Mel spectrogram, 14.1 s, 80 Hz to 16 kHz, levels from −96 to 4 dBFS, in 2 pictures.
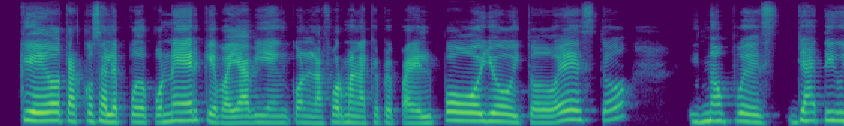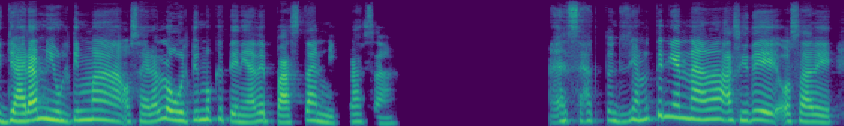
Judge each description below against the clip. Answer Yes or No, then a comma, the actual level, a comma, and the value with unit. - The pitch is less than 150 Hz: No, high, 230 Hz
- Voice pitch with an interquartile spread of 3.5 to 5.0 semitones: Yes, average, 4.1 semitones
